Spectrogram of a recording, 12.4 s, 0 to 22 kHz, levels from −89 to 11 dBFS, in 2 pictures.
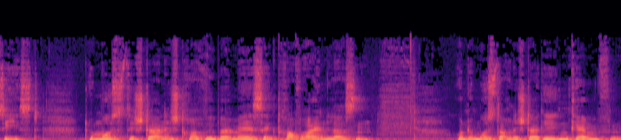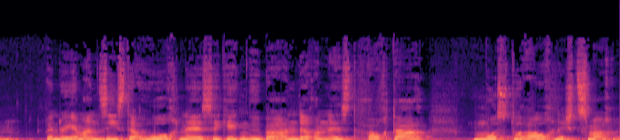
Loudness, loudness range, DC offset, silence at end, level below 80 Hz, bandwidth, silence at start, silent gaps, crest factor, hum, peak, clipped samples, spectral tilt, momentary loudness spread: -16 LUFS; 2 LU; under 0.1%; 0 s; -48 dBFS; 16 kHz; 0 s; none; 14 dB; none; -2 dBFS; under 0.1%; -6 dB/octave; 12 LU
